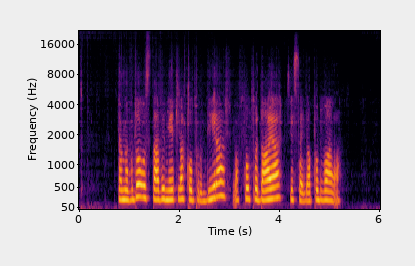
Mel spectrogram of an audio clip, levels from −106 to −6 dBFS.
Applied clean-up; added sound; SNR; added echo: neural mask model DeepFilterNet 3.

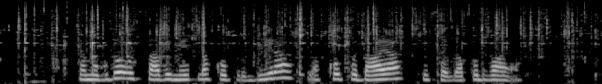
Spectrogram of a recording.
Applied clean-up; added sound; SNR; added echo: classical method spectral subtraction.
